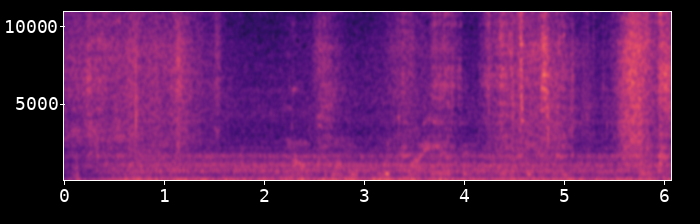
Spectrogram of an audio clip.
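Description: Steady low hum inside a parked car's cabin with the engine idling.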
